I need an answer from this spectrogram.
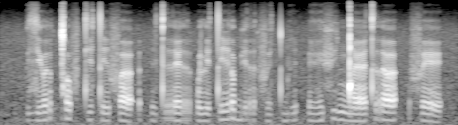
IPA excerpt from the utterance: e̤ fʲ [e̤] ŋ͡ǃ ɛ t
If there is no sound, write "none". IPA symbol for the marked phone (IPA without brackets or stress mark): e̤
